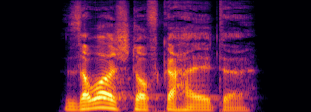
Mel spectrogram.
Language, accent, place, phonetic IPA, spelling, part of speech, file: German, Germany, Berlin, [ˈzaʊ̯ɐʃtɔfɡəˌhaltə], Sauerstoffgehalte, noun, De-Sauerstoffgehalte.ogg
- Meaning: nominative/accusative/genitive plural of Sauerstoffgehalt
